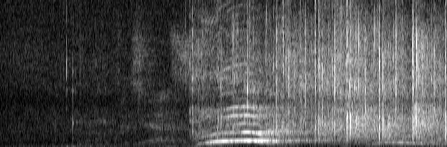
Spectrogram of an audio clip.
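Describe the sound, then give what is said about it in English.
A crowd bursts into cheering and applause after a brief quiet lead-in, with loud voices whooping over steady clapping that carries on to the end. “That was to cheer.”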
